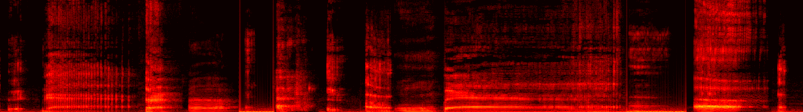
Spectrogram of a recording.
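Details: Compilation of deliberate female burping: a rapid run of loud, long, deep voiced belches, one after another, in a small room.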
